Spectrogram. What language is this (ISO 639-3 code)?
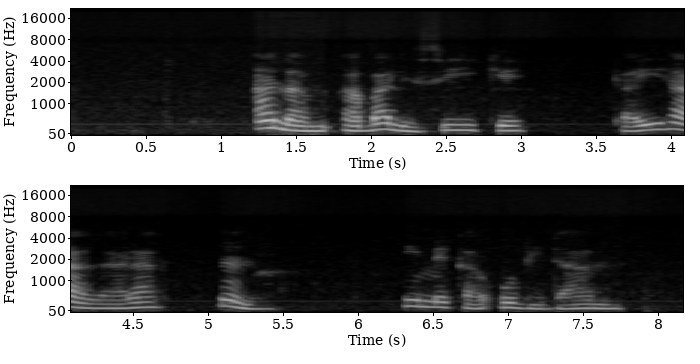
ibo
